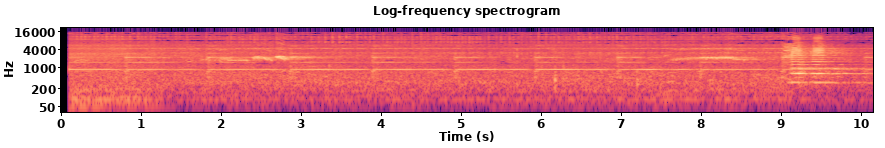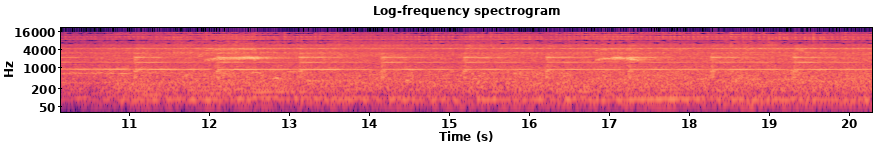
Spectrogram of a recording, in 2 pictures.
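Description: A diesel locomotive's air horn gives one short blast about nine seconds in, from the EMD GT22CW approaching in the distance. Underneath runs a steady electronic tone with short beeps repeating at an even rhythm.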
